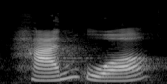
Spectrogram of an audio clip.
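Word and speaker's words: 韩国: 수 있게 됩니다 먼저 우리나라 뭐라고 하냐면 한국의 발음과 상당히 비슷하죠 해볼까요 1 부어 한번 더 하앙 꾸어 때 고유명사 l 표기할 때는 경험에 첫글자를 h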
